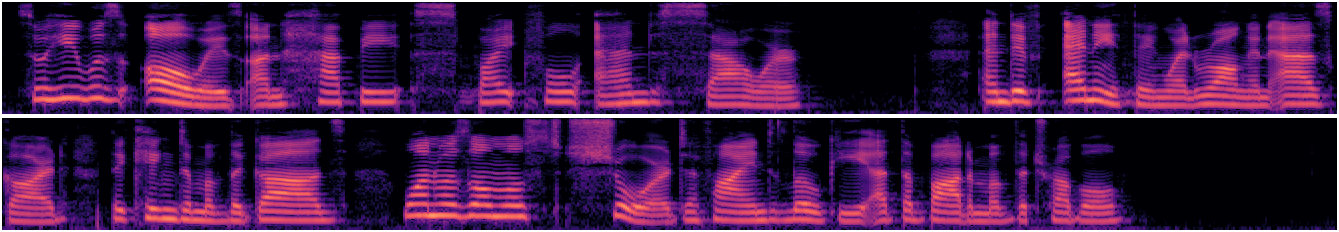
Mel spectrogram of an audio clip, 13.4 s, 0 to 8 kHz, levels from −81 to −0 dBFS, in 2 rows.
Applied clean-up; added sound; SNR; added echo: none; none; none; none.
